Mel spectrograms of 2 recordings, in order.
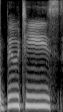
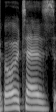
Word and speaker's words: Boötes: some people say booties some people say bootes I'm not entirely sure which one is correct I kind of say booties in my head but then I was like no aie says b so remembered that for the episodes and I was really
